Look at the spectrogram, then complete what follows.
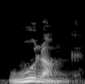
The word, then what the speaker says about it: oolong: It's as if you're pronouncing as wu woolong.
